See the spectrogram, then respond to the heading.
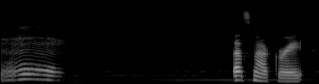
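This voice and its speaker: A woman's voice: medium pitch, expressive, extremely slow. A woman playing a tabletop game, chatting in a casual, playful way. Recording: music under the voice.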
